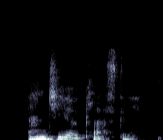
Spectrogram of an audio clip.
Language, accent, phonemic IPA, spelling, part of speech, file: English, Southern England, /ˈæn.d͡ʒi.əʊ.plæs.ti/, angioplasty, noun / verb, LL-Q1860 (eng)-angioplasty.wav
- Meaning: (noun) The mechanical widening of a narrowed or totally obstructed blood vessel generally caused by atheroma; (verb) To perform angioplasty upon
